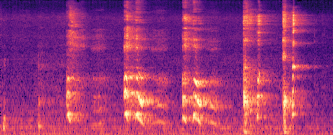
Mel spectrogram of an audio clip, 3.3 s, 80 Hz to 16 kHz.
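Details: 20-month-old toddler playfully pretending to sneeze and cough: about five short, voiced coughs in a quiet room, acted rather than real.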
